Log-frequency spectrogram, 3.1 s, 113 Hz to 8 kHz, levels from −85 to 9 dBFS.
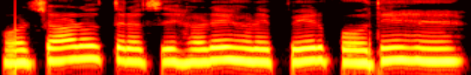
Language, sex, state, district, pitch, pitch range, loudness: Hindi, female, Bihar, Kishanganj, 255 Hz, 240-265 Hz, -11 LUFS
